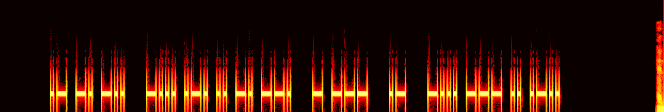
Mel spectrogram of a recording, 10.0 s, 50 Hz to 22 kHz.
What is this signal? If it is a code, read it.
Morse code, heard as a keyed tone, about 25 wpm, 700 Hz. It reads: AND BRING TO A BOIL
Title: Sets of 5 Words Encore 25wpm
